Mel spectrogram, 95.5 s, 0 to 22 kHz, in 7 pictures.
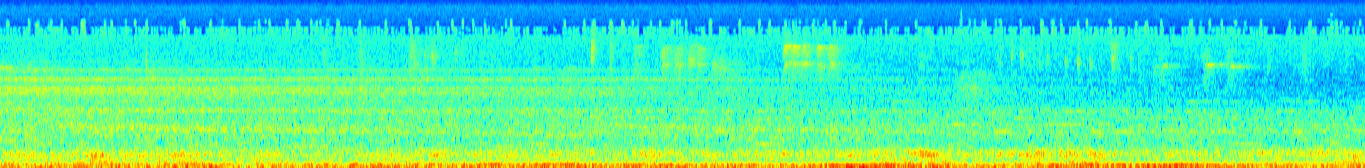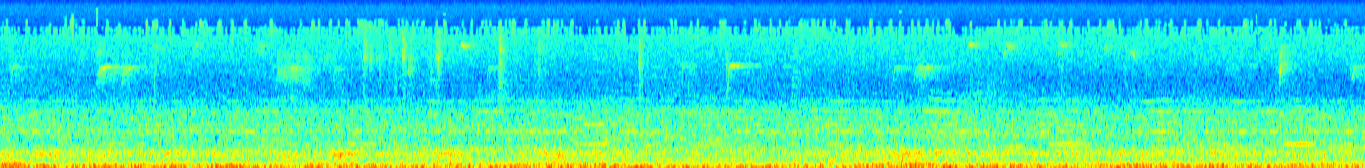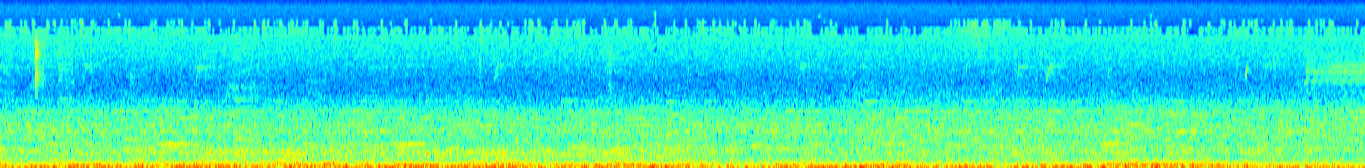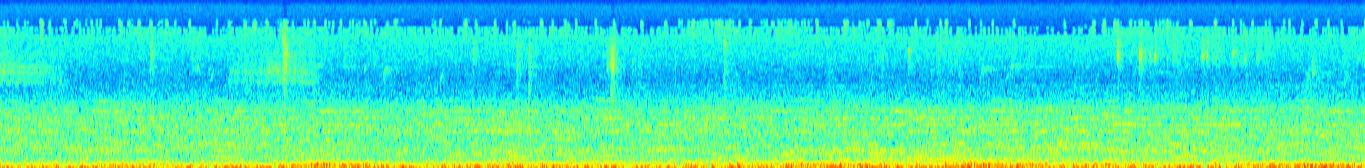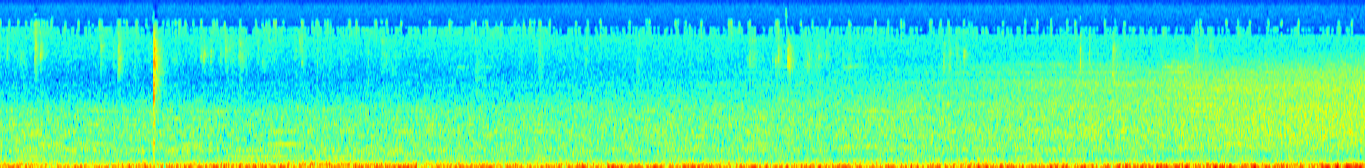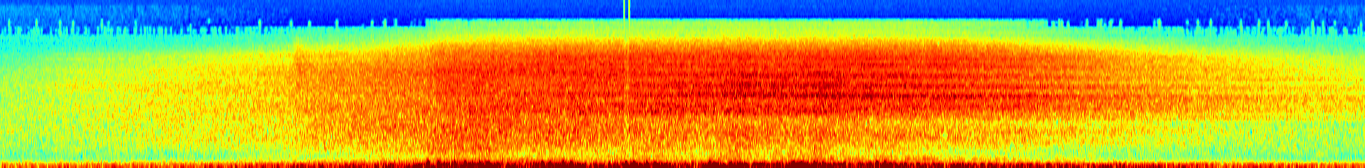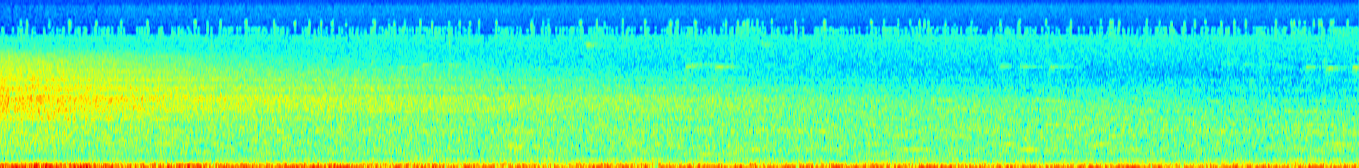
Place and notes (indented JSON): {
  "title": "Rain, trains, clangy bells, autumn robin, ravens, stream from the Schöneberger Südgelände nature reserve, Berlin, Germany - Distant Sunday bells, a train briefly sings, a plane and human voices",
  "date": "2021-11-28 09:25:00",
  "description": "Distant Sunday bells add to the background. But it is now a little busier on this beautiful morning. Trains still pass, a plane roars above and the first voices of human voices of the day are heard.",
  "latitude": "52.46",
  "longitude": "13.36",
  "altitude": "45",
  "timezone": "Europe/Berlin"
}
